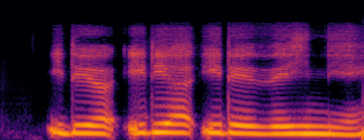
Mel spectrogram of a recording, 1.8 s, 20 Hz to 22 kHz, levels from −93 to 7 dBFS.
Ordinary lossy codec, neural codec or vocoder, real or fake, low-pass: none; codec, 24 kHz, 0.9 kbps, DualCodec; fake; none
